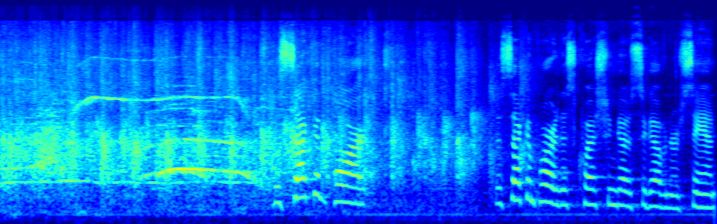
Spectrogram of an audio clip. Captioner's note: cheering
